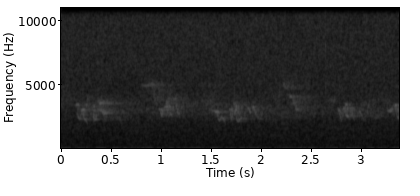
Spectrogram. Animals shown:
Red-eyed Vireo (Vireo olivaceus)

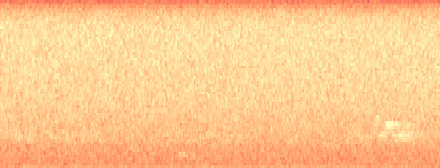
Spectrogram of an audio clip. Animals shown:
Red-eyed Vireo (Vireo olivaceus)

